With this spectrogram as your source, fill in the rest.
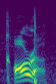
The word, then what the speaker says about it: Kara: Draven, that Kara's name is actually pronounced Kara.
